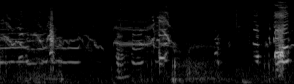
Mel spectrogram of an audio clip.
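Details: Female guineafowl, kept in a dog-free enclosure, chatters contentedly to her owner in short, bright, stuttering notes with sharper bursts.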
